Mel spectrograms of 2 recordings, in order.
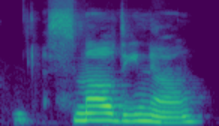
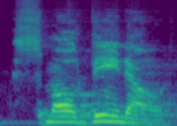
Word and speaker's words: Smaldino: to ask because that Italian accent can get butchered easy, right? Smallino. I was close, right? Was I in the ballpark? That was Yeah. Smaldino.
